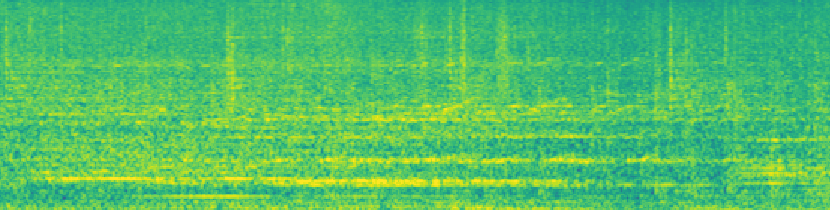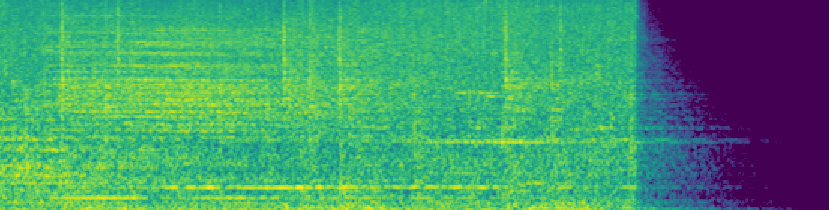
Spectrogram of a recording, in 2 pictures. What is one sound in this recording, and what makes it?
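A low, eerie ambient drone and rumble fill the air, then fade out.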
